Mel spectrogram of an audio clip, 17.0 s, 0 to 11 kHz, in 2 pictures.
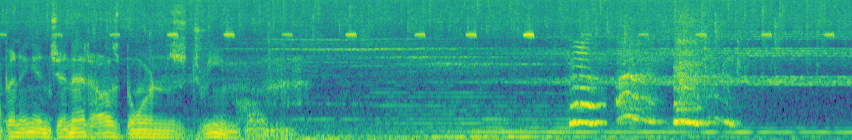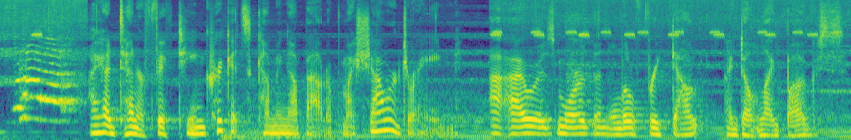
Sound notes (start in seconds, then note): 2.2 cricket chirping; 5.7 shouting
